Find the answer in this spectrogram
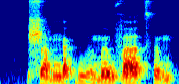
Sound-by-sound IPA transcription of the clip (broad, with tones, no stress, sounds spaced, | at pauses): ʂ a˧˥ m ŋ a˨˩ k̚ w u˨˩˦ ə̯ m əː˧˥ w v aː˧ t̪ʰ ə˧˥ m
